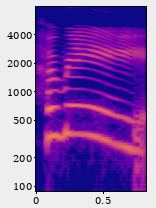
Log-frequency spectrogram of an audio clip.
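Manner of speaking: a hint of a little boy's high hooray; child's cheer. Son answering his mother from his car seat, high cheer. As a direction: echo the cheer like a small boy. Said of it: "Kimball would yell back to me".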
